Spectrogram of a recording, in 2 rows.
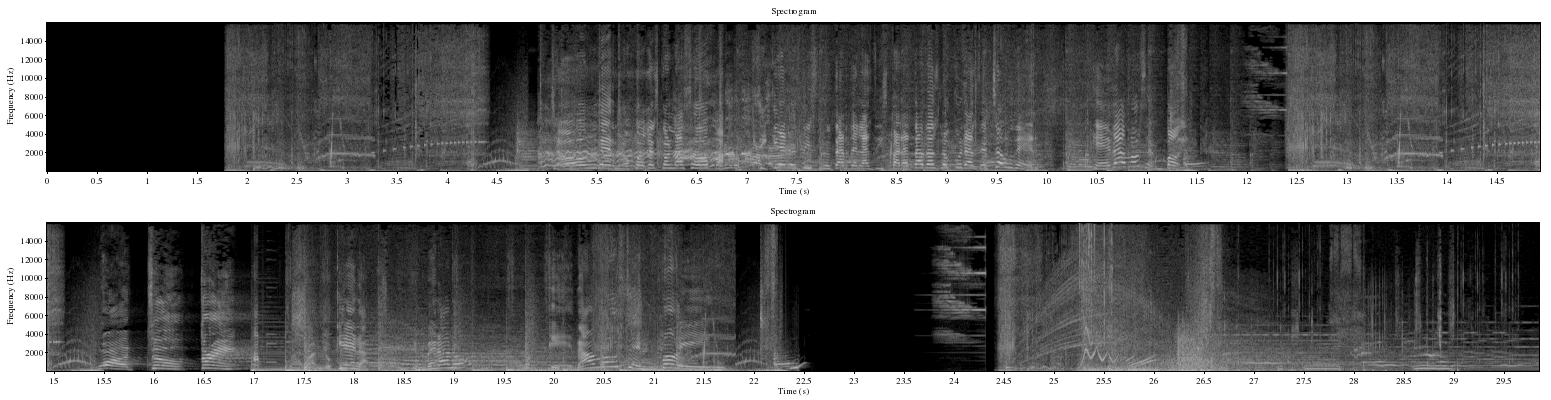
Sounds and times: Music: 2.1 - 15.0, 17.0 - 21.8, 26.6 - 29.8
Speech: 5.1 - 11.4, 15.4 - 19.1, 20.0 - 21.7.

